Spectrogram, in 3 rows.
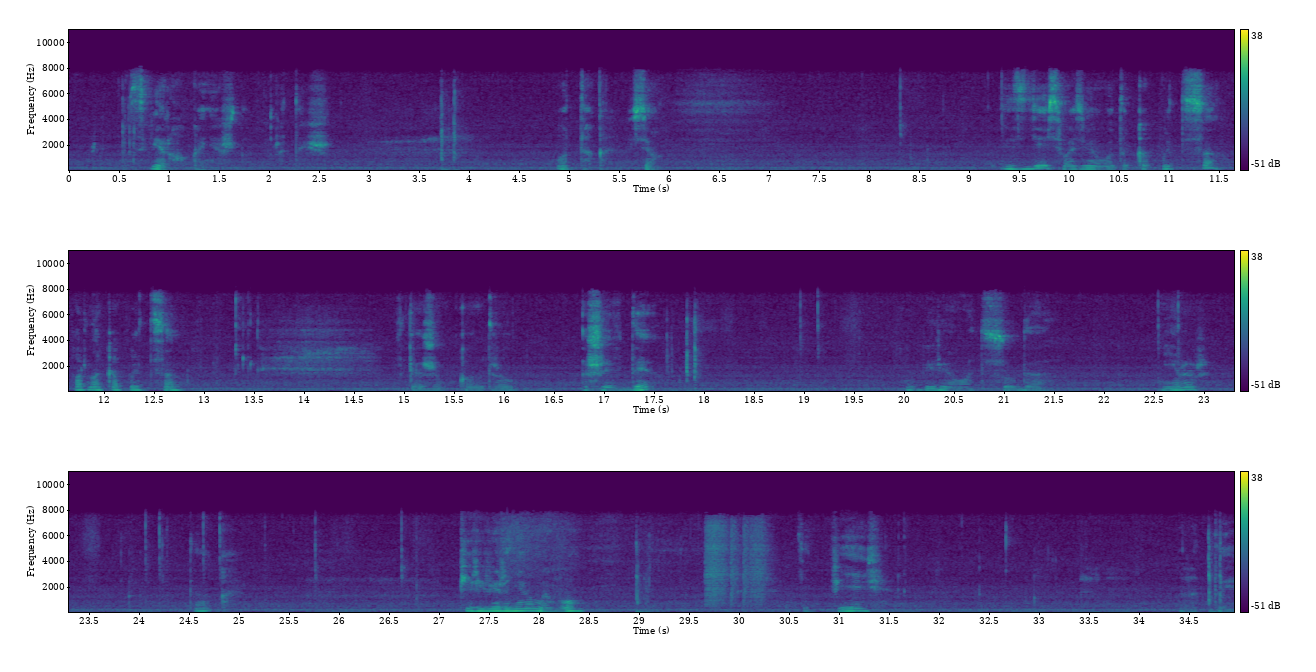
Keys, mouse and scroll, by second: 0.5 KP_7, 5.6-8.7 middle drag, 9.3 click, 17.7 shift+d, 22.5 click, 24.0 click, 24.6 click, 25.7-28.7 middle drag, 28.9 KP_3.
